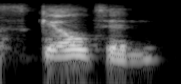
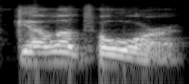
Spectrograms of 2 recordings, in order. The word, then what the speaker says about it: Skeletor: say we know about Skeletor and mispronounce his name not Skelton it's Skeletor not skeleton Dear God anyway Tracy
